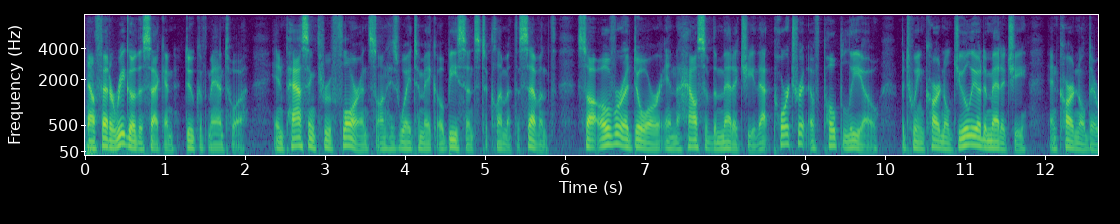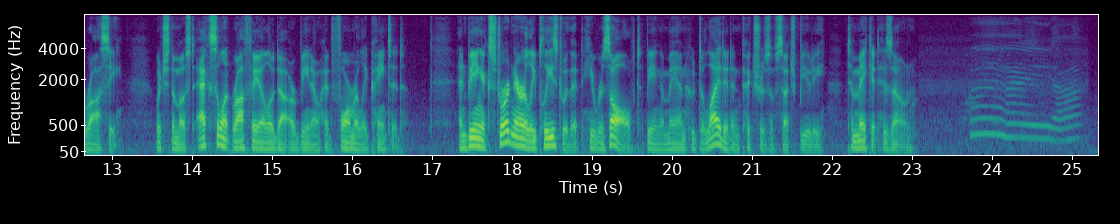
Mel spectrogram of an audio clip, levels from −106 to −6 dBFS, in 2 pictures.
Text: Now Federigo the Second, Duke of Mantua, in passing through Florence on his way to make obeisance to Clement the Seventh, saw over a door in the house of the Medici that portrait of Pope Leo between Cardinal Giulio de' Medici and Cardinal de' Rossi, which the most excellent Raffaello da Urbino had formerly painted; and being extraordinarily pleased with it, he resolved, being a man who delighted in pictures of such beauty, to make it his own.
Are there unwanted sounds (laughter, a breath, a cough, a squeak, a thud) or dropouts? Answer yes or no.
yes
